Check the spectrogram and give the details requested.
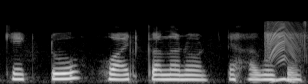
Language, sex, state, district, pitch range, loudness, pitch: Assamese, female, Assam, Kamrup Metropolitan, 225-240 Hz, -15 LUFS, 230 Hz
